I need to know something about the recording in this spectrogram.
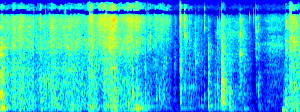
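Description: Hands rummaging inside a cardboard box with cardboard dividers: rustling and scraping of cardboard, then a few sharp knocks in the second half.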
